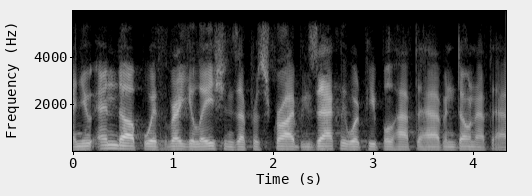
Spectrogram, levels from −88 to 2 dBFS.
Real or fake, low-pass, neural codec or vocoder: real; 5.4 kHz; none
